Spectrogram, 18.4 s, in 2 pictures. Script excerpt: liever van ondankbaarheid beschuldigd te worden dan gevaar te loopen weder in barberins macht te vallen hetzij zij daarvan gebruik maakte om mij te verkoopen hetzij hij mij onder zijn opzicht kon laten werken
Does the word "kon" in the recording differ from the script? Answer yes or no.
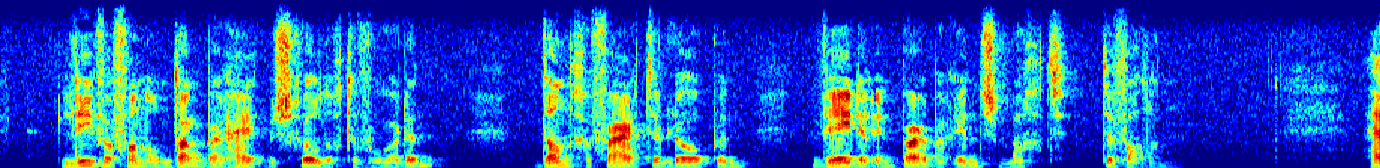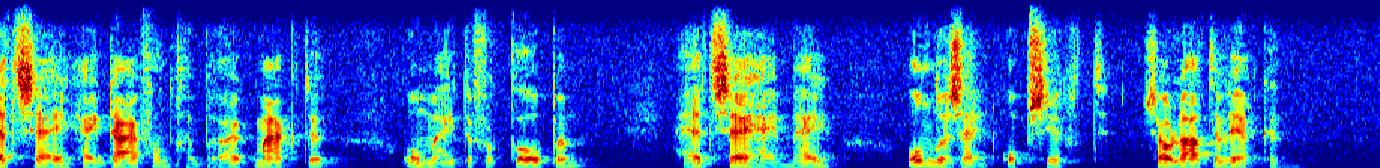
yes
